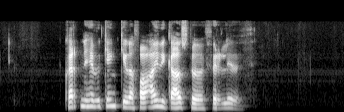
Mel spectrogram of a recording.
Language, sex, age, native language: Icelandic, male, 40-49, Icelandic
